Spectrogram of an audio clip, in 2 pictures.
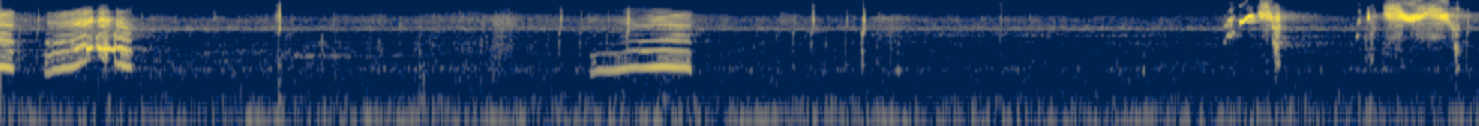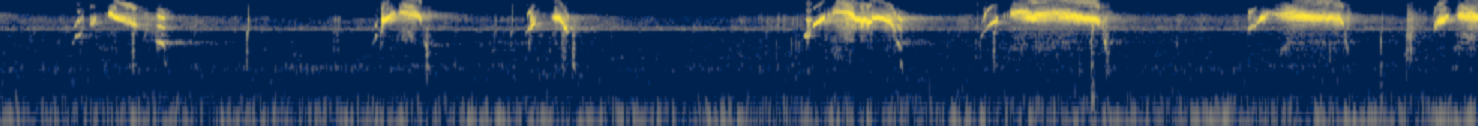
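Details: Upset macaque reacting as an old female is fed: one wavering tonal coo early on, then a long run of short, very high-pitched shrieks repeated about every second, loud and piercing, over constant low background hum.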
